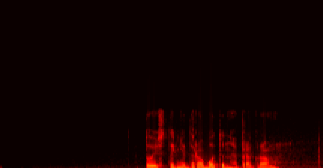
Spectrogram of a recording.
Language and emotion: Russian, neutral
